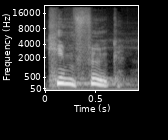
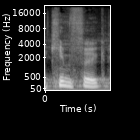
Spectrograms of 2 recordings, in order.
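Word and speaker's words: Kim Phúc: And the girl in that photo, the centre of that photo, Kim Phuc, you've got to be really careful how you pronounce Korean names, but I think that's the closest I get there, Kim Phuc.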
